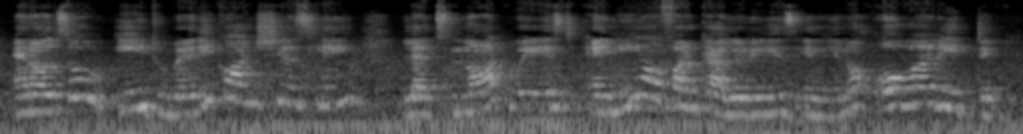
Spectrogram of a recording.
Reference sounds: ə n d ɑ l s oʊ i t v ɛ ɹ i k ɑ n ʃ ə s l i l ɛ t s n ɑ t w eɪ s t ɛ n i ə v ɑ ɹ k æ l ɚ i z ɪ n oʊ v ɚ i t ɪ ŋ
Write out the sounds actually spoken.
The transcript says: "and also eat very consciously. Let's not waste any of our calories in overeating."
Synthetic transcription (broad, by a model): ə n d ɑ l s oʊ i t v ɛ ɹ i k ɑ n ʃ ə s l i l ɛ t s n ɑ t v eɪ s t ɛ n i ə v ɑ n k æ l ɚ i z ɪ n oʊ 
